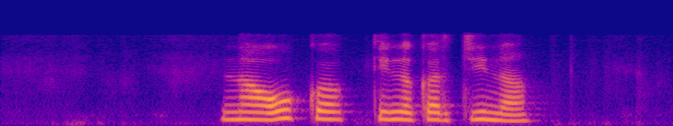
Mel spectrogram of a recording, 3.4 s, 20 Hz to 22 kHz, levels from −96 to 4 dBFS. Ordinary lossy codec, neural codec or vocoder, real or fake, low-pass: Opus, 24 kbps; codec, 24 kHz, 0.9 kbps, WavTokenizer, large speech release; fake; 7.2 kHz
